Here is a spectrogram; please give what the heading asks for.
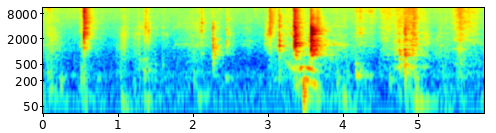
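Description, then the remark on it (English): A chair is pulled up, dragged across the floor with a short scraping squeal in the middle, surrounded by soft knocks and wooden clatter. The sounds are fairly quiet, and no one speaks. “Hold on, let me pull up a chair.”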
